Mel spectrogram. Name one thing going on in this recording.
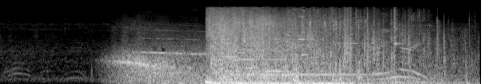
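A powerful explosion booms and roars.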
